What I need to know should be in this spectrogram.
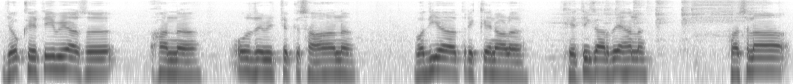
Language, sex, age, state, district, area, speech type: Punjabi, male, 45-60, Punjab, Mohali, urban, spontaneous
